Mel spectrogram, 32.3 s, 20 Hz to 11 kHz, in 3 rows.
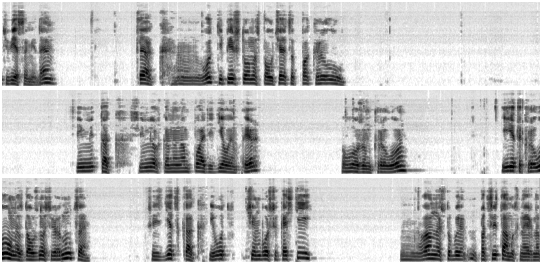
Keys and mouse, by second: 2.7-4.1 middle drag, 5.0 click, 7.7-9.2 middle drag, 13.4 KP_7, 15.5 r, 18.2-19.9 middle drag, 20.6 shift+middle click, 24.6 middle click, 25.7 middle click, 27.5-30.5 middle drag.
